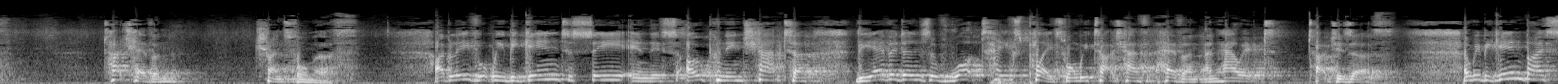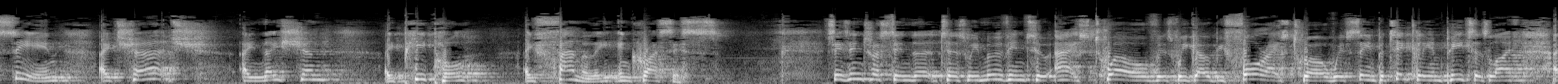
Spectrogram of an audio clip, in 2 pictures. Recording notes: Recorded at Rayleigh Elim Pentecostal Church.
